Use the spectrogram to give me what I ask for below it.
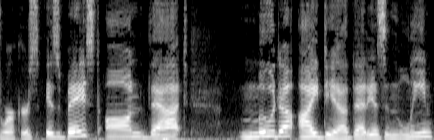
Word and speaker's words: muda: It was called MUDA. Tell us am I pronouncing it correctly? – You are.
